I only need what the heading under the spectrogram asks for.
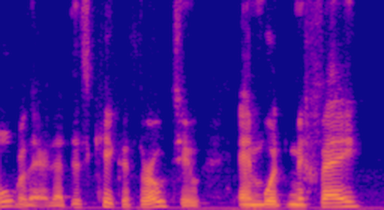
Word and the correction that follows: McVay: right? McVay. Am I am I butchering that?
